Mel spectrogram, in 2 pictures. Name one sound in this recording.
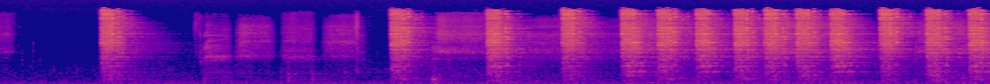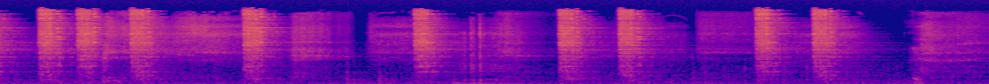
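Metal rings turn with repeated sharp clicks and clanks.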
